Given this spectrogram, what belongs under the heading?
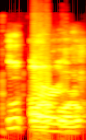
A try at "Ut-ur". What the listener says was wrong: you gotta roll your R's, like you really speaking Afro-Asiatic.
